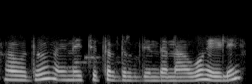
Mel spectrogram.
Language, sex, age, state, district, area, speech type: Kannada, female, 30-45, Karnataka, Chitradurga, rural, conversation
